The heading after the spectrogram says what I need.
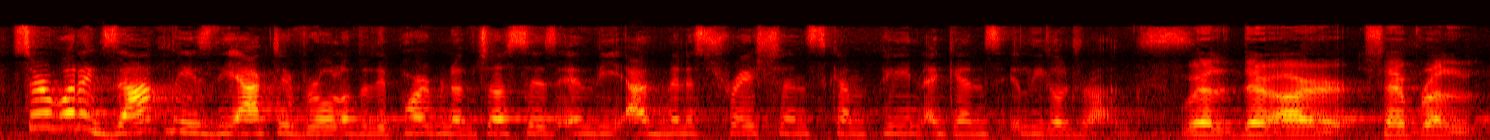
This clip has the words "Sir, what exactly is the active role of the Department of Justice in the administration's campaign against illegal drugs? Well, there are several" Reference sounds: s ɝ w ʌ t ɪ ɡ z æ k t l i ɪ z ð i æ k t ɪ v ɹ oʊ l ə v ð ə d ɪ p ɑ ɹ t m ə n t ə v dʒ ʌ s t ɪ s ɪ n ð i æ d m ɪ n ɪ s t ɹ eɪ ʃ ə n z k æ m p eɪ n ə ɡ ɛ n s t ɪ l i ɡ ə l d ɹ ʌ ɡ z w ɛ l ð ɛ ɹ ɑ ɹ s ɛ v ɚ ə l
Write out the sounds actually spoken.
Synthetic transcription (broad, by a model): s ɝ w ʌ t ɪ ɡ z æ k t l i ɪ z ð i æ k t ɪ v ɹ oʊ l ə v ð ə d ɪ p ɑ ɹ t m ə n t ə v dʒ ʌ s t ɪ s ɪ n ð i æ d m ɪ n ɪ s t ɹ eɪ ʃ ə n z k æ m p eɪ n ə ɡ ɛ n s t ɪ l i ɡ ə l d ɹ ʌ ɡ s w ɛ l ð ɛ ɹ ɑ ɹ s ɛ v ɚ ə l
